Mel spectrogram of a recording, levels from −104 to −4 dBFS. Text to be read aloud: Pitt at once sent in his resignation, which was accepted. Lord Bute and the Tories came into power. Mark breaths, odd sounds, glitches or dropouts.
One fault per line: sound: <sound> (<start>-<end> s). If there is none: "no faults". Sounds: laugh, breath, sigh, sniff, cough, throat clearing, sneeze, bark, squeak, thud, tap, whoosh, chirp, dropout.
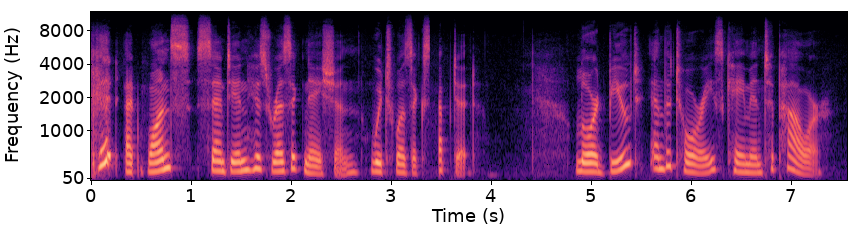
sound: dropout (3.4-3.5 s)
